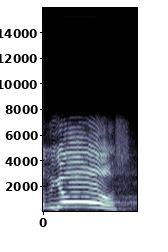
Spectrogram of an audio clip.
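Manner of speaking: loud, high proclamation from above; one ringing, stretched word. Retold or imitated. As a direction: shout your name down from on high. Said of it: "le dijo".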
